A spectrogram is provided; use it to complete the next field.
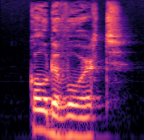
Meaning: codeword
- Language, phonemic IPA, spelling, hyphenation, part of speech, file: Dutch, /ˈkoː.dəˌʋoːrt/, codewoord, co‧de‧woord, noun, Nl-codewoord.ogg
